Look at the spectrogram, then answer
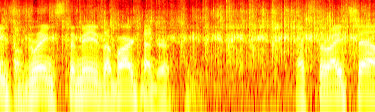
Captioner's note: ice jingling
